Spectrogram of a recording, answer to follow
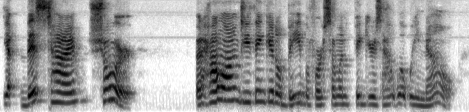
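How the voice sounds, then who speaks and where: Woman voicing a defiant young female rebel, higher pitched. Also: fairly quick, a bit bright. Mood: urgent, insistent. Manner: blunt, emphatic.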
